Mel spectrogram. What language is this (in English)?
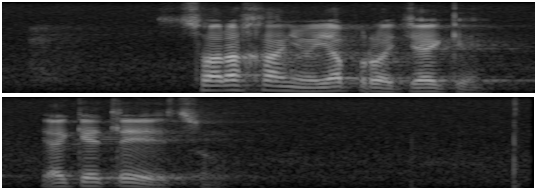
Tswana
